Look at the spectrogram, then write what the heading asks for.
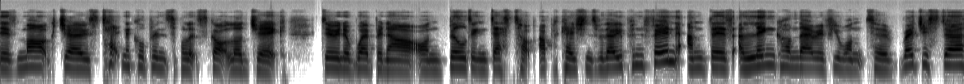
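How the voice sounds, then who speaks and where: In a Yorkshire accent, a woman speaks at medium pitch with ordinary pitch variation and hardly any pauses, her voice dry and close with no echo over a quiet background. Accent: Yorkshire drawl. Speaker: webinar host. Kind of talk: webinar hosting. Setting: online webinar.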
